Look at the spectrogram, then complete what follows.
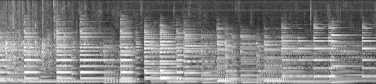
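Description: Instrumental piano music, with chords struck and left to ring in a steady rhythm.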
